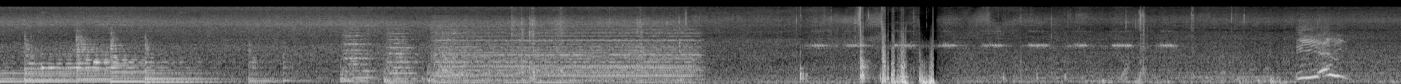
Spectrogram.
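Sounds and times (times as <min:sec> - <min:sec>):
background music: 0:00.0 - 0:07.1.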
